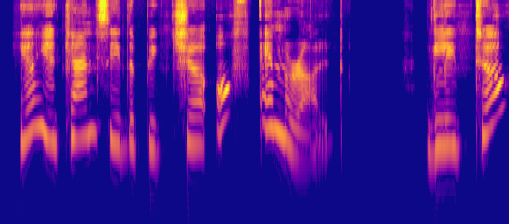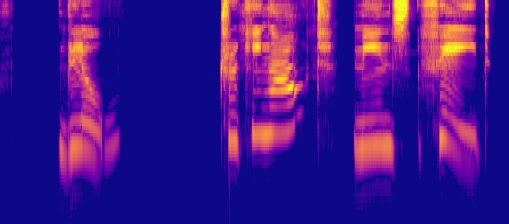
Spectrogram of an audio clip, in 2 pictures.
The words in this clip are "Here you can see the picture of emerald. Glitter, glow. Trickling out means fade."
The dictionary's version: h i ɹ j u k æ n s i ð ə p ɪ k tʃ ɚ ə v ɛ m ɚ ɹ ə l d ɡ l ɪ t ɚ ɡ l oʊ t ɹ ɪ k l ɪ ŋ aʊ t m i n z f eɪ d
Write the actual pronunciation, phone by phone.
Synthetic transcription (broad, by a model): h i ɹ j u k æ n s i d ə p ɪ k tʃ ɚ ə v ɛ m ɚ ɹ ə l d ɡ l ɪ t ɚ ɡ l oʊ t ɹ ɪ k ɪ ŋ aʊ t m i n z f eɪ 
